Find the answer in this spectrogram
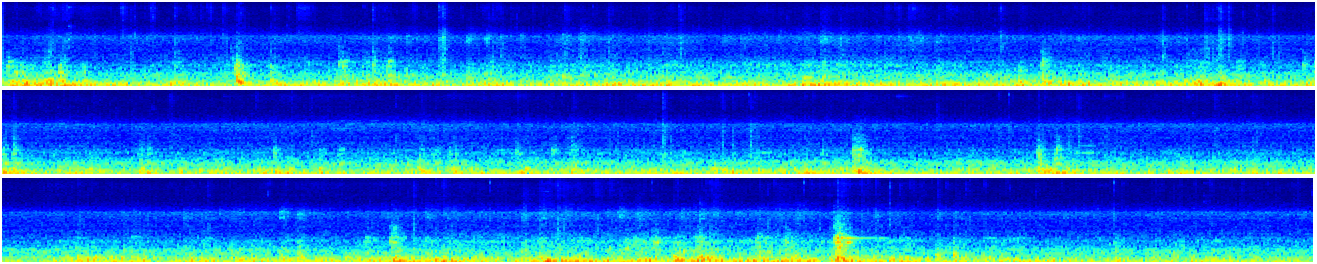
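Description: Passenger train running, heard from inside the carriage: a steady low rumble of wheels on rails, with a few sharp clicks and knocks now and then.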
